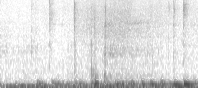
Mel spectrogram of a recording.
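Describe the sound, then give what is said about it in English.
A few soft, scattered clicks on a computer keyboard as someone types in a search, tapping at an irregular pace over a steady low hum, quiet, with no voices. “I'm just typing in Tiger.”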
